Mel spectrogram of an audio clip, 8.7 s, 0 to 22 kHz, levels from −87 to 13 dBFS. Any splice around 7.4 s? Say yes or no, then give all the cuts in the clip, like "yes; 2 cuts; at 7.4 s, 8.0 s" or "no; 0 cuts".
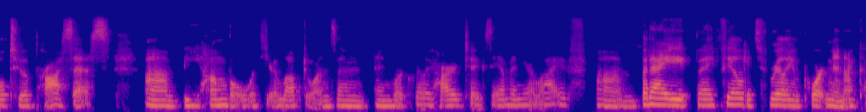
yes; 2 cuts; at 5.9 s, 7.4 s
